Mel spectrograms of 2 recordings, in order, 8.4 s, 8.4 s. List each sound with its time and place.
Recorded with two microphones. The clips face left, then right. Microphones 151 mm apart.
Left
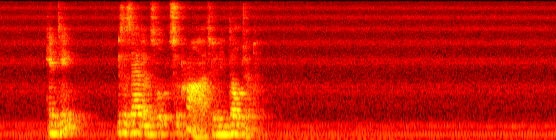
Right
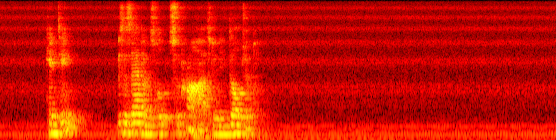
0.7 s a woman speaking: 20° left (ahead or behind), 1.5 m; by 3.9 s 45° left (ahead or behind), 1.6 m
